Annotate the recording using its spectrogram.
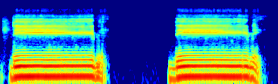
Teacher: آخر میں معمولی سا جیسے زیر پڑی جا رہی ہے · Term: وقف بالروم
